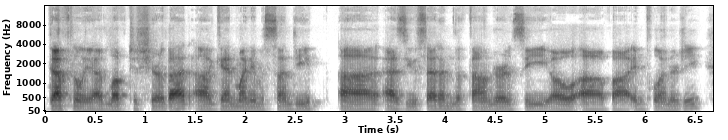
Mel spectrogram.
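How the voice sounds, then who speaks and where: Casting: man, very low voice, easygoing interview guest. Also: a little fast. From Canada. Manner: relaxed and conversational, many fillers. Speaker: startup founder guest. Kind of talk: casual interview answers.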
